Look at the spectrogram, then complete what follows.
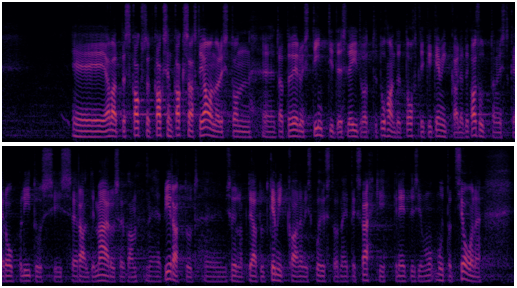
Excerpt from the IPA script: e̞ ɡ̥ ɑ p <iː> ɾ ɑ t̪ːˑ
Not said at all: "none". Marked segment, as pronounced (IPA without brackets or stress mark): iː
